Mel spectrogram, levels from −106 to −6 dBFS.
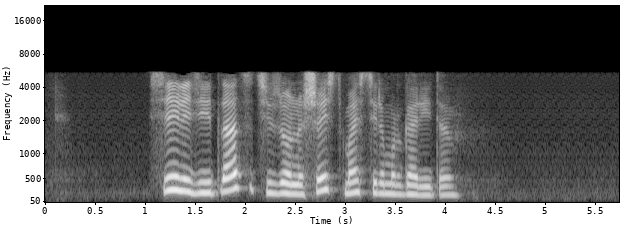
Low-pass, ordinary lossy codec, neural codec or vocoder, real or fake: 5.4 kHz; MP3, 48 kbps; codec, 16 kHz, 0.9 kbps, LongCat-Audio-Codec; fake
